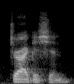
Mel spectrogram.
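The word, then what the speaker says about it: Drăgușin: But can you pronounce his name? Dragishin.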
